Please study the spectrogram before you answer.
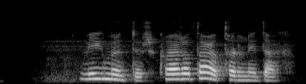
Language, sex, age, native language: Icelandic, female, 40-49, Icelandic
